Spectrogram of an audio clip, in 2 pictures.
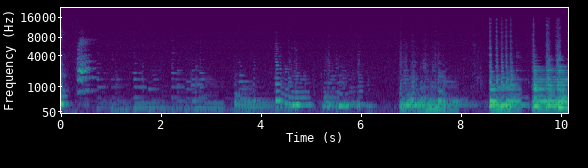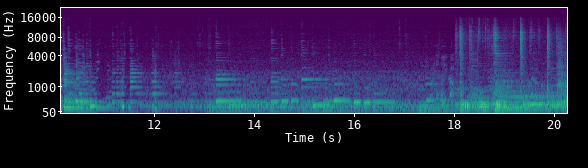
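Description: A cat's short meow at the very start, then guitar playing: single plucked notes picked out slowly at first, growing busier and louder, and a fuller, louder strummed passage near the end.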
